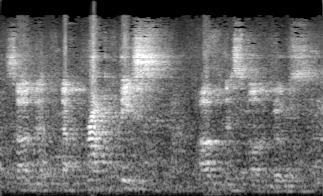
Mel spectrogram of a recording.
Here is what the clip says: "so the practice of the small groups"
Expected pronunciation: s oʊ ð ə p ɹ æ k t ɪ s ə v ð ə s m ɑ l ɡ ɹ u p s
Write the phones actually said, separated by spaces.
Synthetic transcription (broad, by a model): s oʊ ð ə p ɹ æ k t ɪ s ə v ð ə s ɑ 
